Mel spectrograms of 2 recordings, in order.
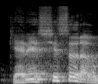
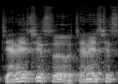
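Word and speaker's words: γένεσις: 게네시스라고 부르는 거예요. 게네시스. 영어 발음으로는 제네시스 뭐 이렇게 하는데 틀린 발음은 아닌데 정확한 발음은 게네시스.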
